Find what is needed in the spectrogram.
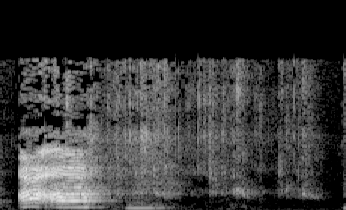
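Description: A child's voice: a short drawn-out exclamation, then a brief low hum about a second in.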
